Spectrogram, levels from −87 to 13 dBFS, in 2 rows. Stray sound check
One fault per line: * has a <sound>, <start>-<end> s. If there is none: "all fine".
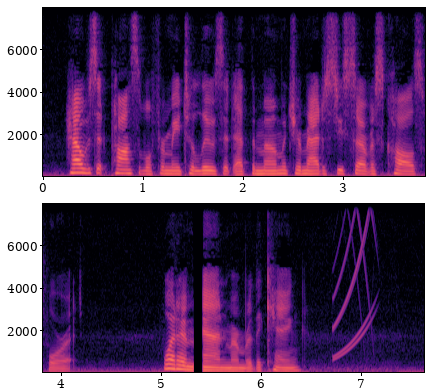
* has a dropout, 5.3-5.4 s
* has a chirp, 6.7-7.2 s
